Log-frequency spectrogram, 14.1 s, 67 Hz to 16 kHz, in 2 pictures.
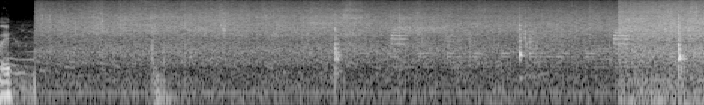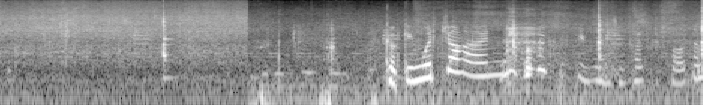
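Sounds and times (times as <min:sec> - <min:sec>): meat sizzling in a frying pan: 0:00.4 - 0:09.6, 0:10.2 - 0:14.0.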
